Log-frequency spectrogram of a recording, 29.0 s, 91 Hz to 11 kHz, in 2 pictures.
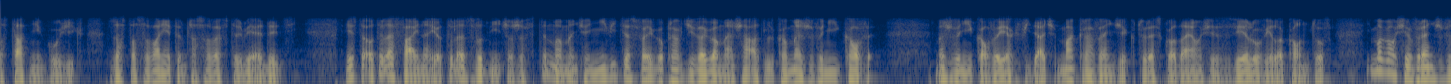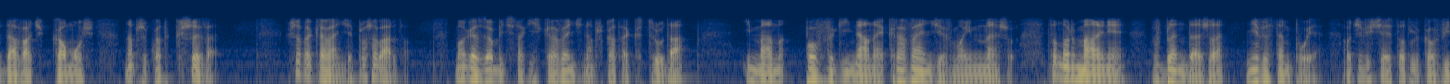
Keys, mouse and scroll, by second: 1.1 click, 3.3 middle click, 4.4 shift+middle click, 5.2-5.7 scroll up 5, 6.0 shift+middle click, 6.7 middle click, 7.8 right click, 8.2 middle click, 9.4 middle click, 10.1 middle click, 10.9-11.7 scroll up 5, 13.6-14.4 scroll down 7, 14.4 shift+right click, 14.8 shift+right click, 16.2 shift+right click, 17.0 shift+right click, 17.3 z, 17.9 middle click, 18.4 middle click, 20.8 e, 27.7 click.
